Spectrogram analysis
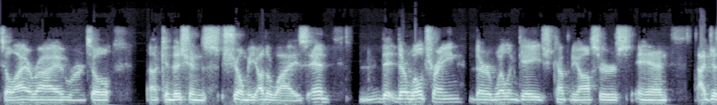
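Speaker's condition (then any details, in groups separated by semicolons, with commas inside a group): No condition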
